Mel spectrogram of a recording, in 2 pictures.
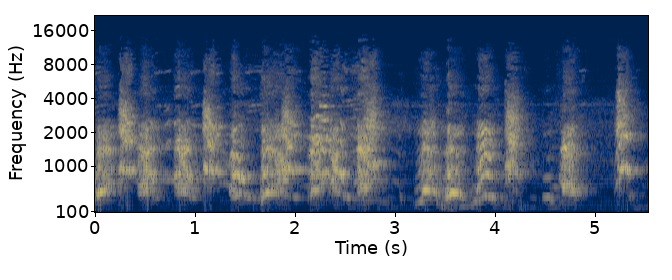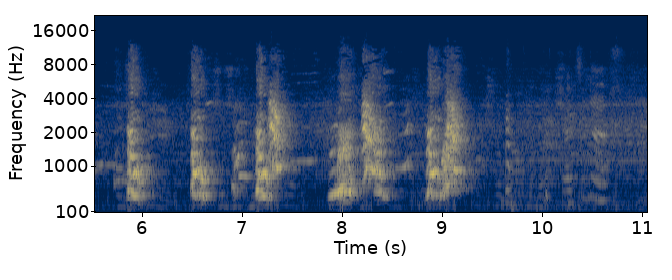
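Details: A quartet of four dogs howling in chorus, dense overlapping yelps and quavering howls repeated in quick bursts, nearly continuous, with no other sounds.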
